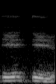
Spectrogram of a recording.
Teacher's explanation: ए और ए का उच्चारण स्थान तालु से होता है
